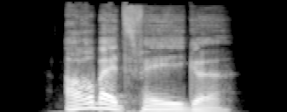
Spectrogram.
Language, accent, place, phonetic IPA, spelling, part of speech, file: German, Germany, Berlin, [ˈaʁbaɪ̯t͡sˌfɛːɪɡə], arbeitsfähige, adjective, De-arbeitsfähige.ogg
- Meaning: inflection of arbeitsfähig: 1. strong/mixed nominative/accusative feminine singular 2. strong nominative/accusative plural 3. weak nominative all-gender singular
